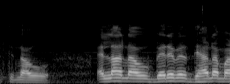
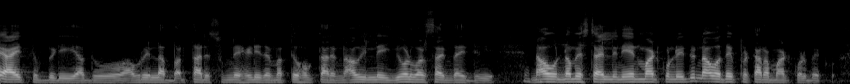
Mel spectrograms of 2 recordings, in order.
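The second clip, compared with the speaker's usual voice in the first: lower, softer offhand brush-off; dismissive trainee; 7 semitones lower, 7 dB quieter than usual. Retold or imitated. Officer voicing complacent trainees, low soft dismissive tone. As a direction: shrug it off like a set-in-his-ways trainee.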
